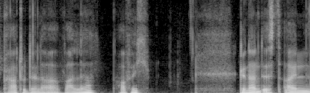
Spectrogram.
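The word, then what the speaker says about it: Prato della Valle: Der große Platz, Prato de la Valle, hätte ich beinahe Spanisch ausgesprochen, de la Valle, nee, es ist Italienisch, Prato de la Valle, hoffe ich, genannt, ist ein sehr weiter Raum, wo der Hauptmarkt im Juni gehalten wird.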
